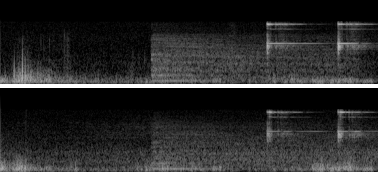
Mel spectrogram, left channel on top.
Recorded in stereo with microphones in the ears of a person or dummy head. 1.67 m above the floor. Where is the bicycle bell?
50° left (ahead or behind), 3.5 m; by 3.6 s 15° left (ahead or behind), 2.5 m.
